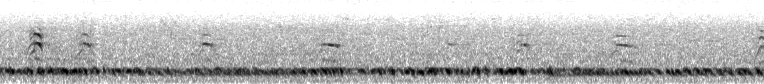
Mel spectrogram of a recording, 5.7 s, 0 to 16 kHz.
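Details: At a black grouse lek in Tiveden, Sweden, during April 2023, a constant low bubbling murmur dominates, with only a few faint, brief higher chirps now and then.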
